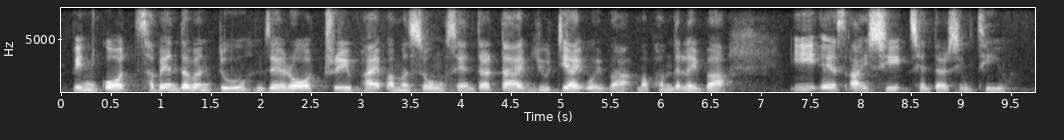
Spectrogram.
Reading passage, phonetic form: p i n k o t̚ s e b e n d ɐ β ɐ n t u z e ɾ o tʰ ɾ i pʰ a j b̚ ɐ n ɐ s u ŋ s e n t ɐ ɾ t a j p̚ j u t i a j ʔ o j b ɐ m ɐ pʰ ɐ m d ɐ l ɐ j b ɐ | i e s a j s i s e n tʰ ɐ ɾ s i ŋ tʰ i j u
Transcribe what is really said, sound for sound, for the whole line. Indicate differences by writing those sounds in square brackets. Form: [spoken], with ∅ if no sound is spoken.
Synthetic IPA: p i n k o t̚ s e b e n d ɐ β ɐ n t u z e ɾ o tʰ ɾ i pʰ a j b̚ ɐ [m] ɐ s u ŋ s e n t ɐ ɾ t a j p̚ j u t i a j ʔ o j b ɐ m ɐ pʰ ɐ m d ɐ l ɐ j b ɐ | i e s a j s i s e n [t] ɐ ɾ s i ŋ tʰ i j u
